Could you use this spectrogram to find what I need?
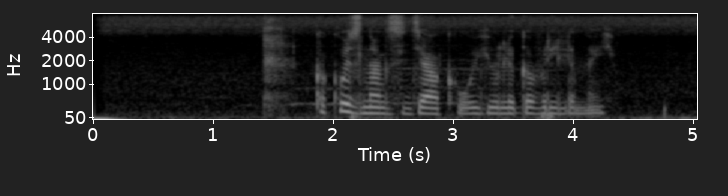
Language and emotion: Russian, neutral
